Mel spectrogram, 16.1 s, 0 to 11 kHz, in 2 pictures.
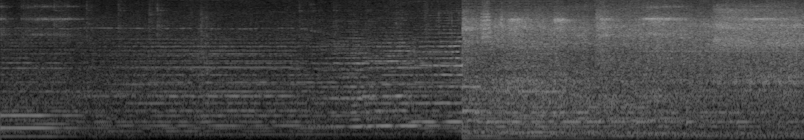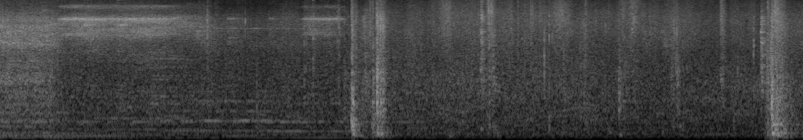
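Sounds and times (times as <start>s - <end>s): street and car noise: 0.0s - 16.0s.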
